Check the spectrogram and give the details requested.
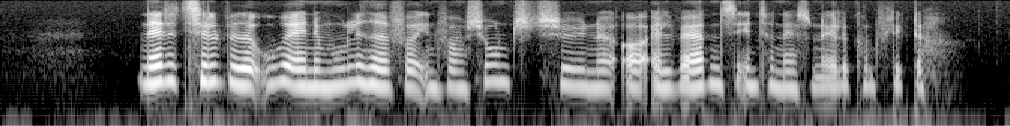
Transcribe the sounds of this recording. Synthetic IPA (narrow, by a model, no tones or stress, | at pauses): ned̥ðˠt͡sʰe̝lb̥yðˠɐʔuɛːnəmuːliɦe̝ð̞̰ˠɐfɒ̽e̝nfɒmæɕo̝̰ːnssøːnəʔɒ̽ʔælʋæɐd̥n̩se̝nd̥ɐnæɕo̝nɛ̰ːləkʰɒ̽nfliɡ̥̚d̥ɐ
